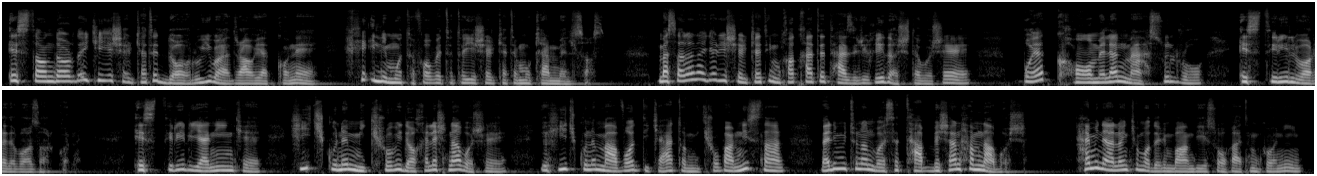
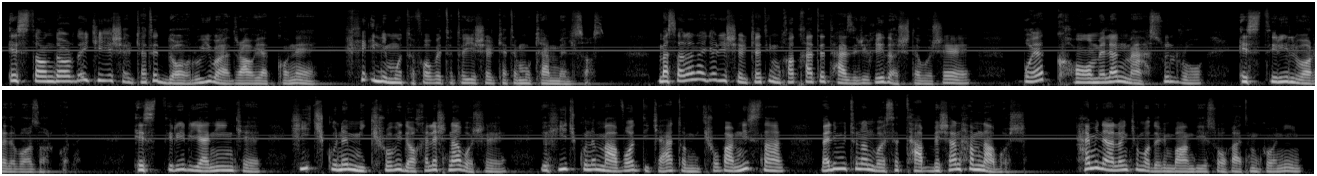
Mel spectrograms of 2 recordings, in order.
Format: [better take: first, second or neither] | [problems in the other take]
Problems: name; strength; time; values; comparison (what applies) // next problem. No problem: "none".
first | high-pitched whine; faint; throughout; 2 kHz, 20 dB below the speech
